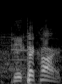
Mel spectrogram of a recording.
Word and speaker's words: Picard: Ended up being recovered by Nathan Picard, excuse me. Picard, okay. Yeah, I asked him tonight. I didn't say to him when he told me the pronunciation, oh, you mean like Jean-Luc, because I'm realistic about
